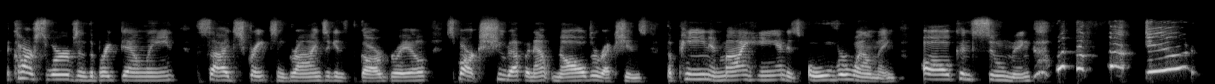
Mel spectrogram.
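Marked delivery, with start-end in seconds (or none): 10.3-11.9 very high, drawn-out, wailing soprano squeal. Reading a story after a knife pins the narrator's hand: voice jumping to soprano pitch. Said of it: "hits a soprano pitch it has never reached".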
